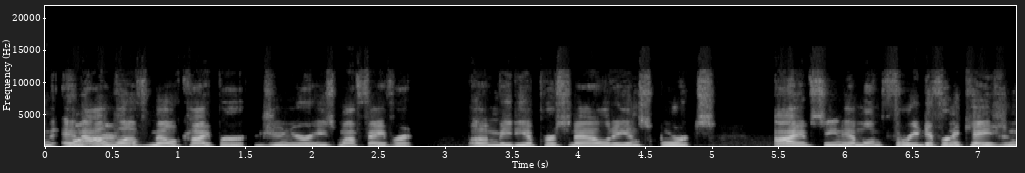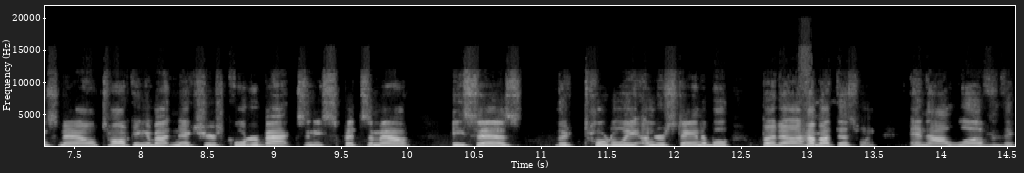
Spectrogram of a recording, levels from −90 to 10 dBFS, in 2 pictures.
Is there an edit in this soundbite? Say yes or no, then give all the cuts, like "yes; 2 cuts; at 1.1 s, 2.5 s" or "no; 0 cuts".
yes; 2 cuts; at 5.3 s, 12.5 s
